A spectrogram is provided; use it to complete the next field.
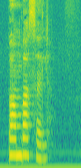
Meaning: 1. to gossip 2. to detract, to slander, to speak ill of, to calumniate
- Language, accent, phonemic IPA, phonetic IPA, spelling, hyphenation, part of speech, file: Armenian, Western Armenian, /pɑmpɑˈsel/, [pʰɑmpʰɑsél], բամբասել, բամ‧բա‧սել, verb, HyW-բամբասել.ogg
